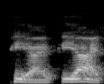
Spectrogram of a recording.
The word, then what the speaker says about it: PIPI: psychedelics which they coined PIPI so Pippy drugs uh well they pronounce it pipi uh the psychedelic drug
